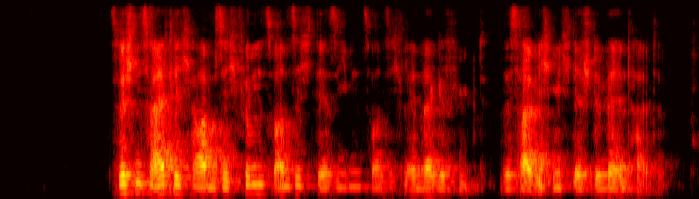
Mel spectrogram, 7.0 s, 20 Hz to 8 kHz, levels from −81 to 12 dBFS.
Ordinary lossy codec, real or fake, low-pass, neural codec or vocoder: AAC, 32 kbps; fake; 7.2 kHz; codec, 16 kHz, 8 kbps, FreqCodec, smaller model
